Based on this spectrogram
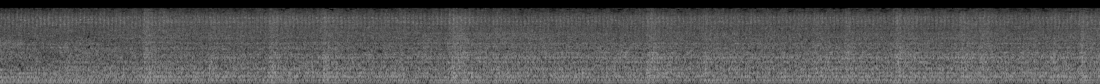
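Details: Exhaust rattle at idle on a 36°C day: steady petrol idle with a tinny, buzzing rattle and faint irregular taps from the cat area of a Milltek exhaust.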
